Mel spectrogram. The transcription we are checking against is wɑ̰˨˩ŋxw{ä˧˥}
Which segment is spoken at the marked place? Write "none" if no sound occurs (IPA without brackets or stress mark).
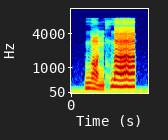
ä˥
